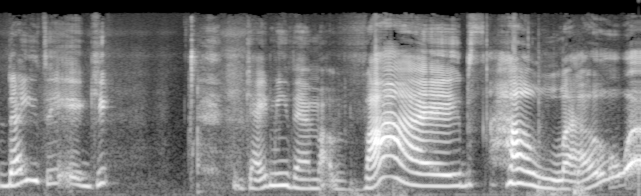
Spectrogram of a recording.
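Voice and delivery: hammed-up girl what, no you didn't; mock outraged disbelief. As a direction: act scandalized by how good it is, laughing. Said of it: "I'm just like".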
